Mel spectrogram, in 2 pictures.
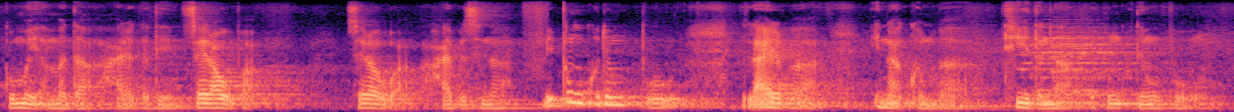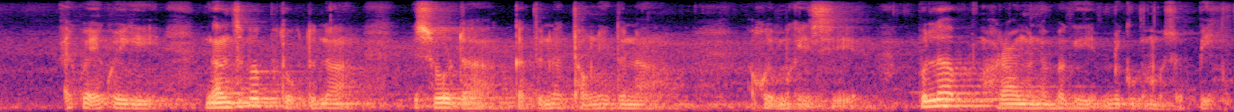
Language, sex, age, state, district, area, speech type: Manipuri, male, 30-45, Manipur, Kakching, rural, spontaneous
